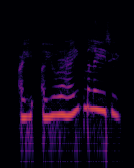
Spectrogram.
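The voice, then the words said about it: Put-on Scottish or Irish accent. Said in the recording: “I'm going to go Scottish ... trying to decipher if you were speaking in an Irish accent ... Yeah, I think I'm Irish. ... another accent added”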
